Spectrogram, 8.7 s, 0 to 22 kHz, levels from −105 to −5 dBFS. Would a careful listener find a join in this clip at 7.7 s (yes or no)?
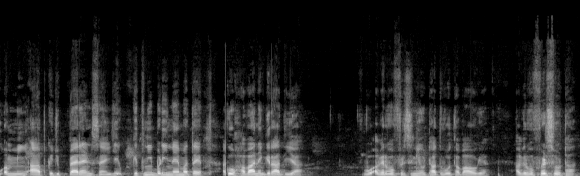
no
